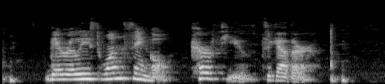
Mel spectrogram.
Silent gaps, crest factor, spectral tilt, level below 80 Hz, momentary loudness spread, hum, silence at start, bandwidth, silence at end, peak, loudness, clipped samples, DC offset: none; 14 dB; -6 dB/octave; -62 dBFS; 14 LU; none; 0.05 s; 7.6 kHz; 0.35 s; -2 dBFS; -15 LUFS; under 0.1%; under 0.1%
